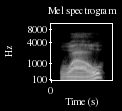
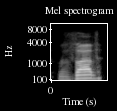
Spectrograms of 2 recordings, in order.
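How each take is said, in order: First: The word begins with a w sound. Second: The word begins with a v sound. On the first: "the way that at that time they did, it would sound like this" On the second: This is the standard modern pronunciation. "according to standardized Hebrew"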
